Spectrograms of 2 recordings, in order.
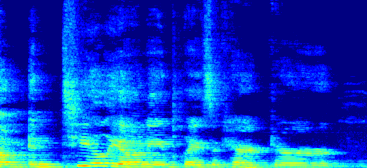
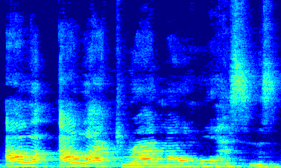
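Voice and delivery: put-on southern accent; 4 semitones higher than usual. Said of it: "in a southern accent".

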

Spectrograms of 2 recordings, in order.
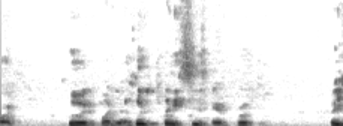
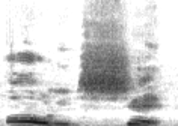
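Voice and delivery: drawn-out, much higher holy shit; shocked exclamation; 10 semitones higher, 4 dB louder, much slower than usual. Retold or imitated. Retelling seeing the rats, slow shocked cry. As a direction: stretch it out in disbelief. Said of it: "I was like".

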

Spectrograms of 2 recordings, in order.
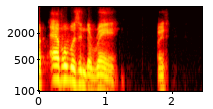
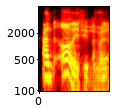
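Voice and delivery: ordinary talk, nothing marked

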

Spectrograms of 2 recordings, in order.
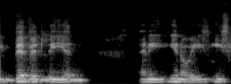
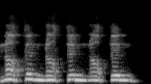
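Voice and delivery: high, louder mock-innocent protest; guilty denial; 8 semitones higher, 5 dB louder than usual. Three lads caught out by their roommate, guilty mock denial. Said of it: "start looking a bit guilty".

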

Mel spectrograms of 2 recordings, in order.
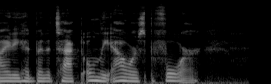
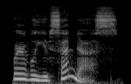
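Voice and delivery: mildly anxious, higher-pitched question; worried; 6 semitones higher than usual. A narrator's reading. Missus Creevy asks Harry where they will go, worried. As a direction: fret lightly, voice lifting. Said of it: "Missus Creevy worried".

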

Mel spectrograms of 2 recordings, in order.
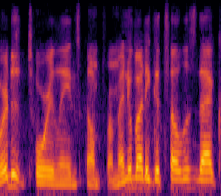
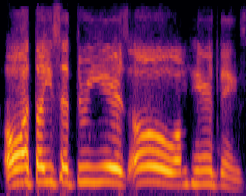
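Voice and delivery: surprised realization; 12 semitones higher, 5 dB louder than usual. Real, not acted. Realizing he misheard.

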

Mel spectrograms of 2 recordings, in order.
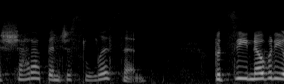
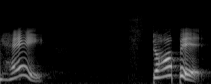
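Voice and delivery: blunt; 7 semitones higher, 8 dB louder, much slower than usual. Retold or imitated. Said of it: "blunt and honest and going".

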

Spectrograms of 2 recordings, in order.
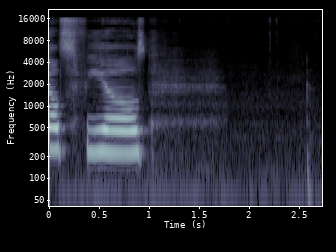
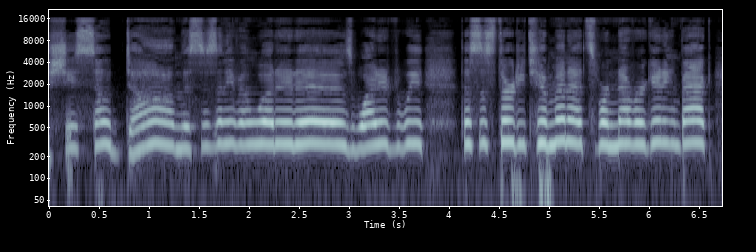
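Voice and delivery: higher, louder mocking voice of annoyed listeners; 6 semitones higher, 4 dB louder than usual. Imagined listeners mocking the speaker's episode, high and scornful. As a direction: sneer it out as a fed-up listener, pitched up. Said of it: "And everybody's like".

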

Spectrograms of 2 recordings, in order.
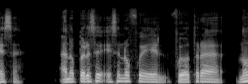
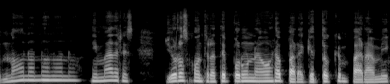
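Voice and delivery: high, emphatic no no no; bossy refusal; 6 semitones higher than usual. Retold or imitated. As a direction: imitate a pushy client laying claim. Drunk client refusing to share band.

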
